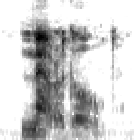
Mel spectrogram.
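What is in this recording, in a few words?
"marigold", American English; pronunciations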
